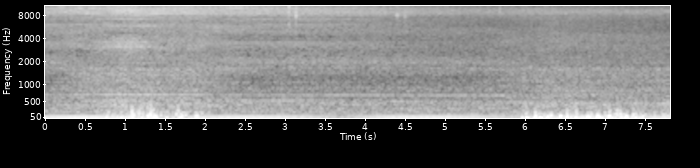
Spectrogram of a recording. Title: ZOTAC RTX 4070 rattling noise when increasing fan speed! Please Help!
